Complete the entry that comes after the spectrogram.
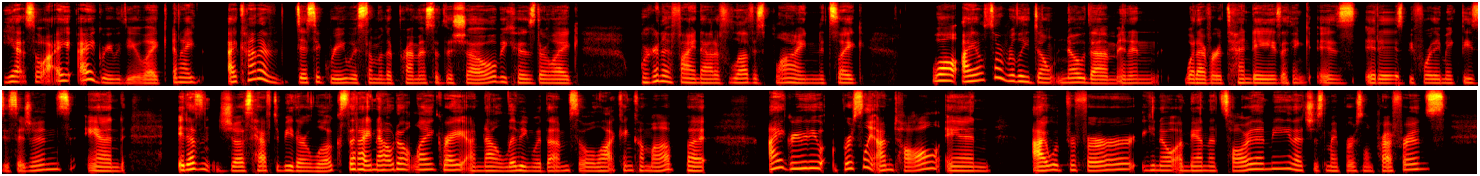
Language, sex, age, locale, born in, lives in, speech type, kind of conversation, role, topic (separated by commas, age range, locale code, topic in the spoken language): English, female, 35-39, en-US, United States, United States, conversation, unstructured, none, How do you recharge after a long day?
